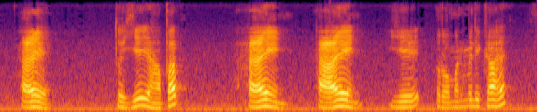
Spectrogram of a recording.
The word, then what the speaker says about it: عین: عین پڑھیں گے، جو آواز ہے، تلفظ ہے، جو یہاں سے نکلتا ہے، تو عین آپ پڑھیں. این نہیں ہوتا، این نہیں ہوتا. این تو الف یا حمزہ کی آواز ہوتی ہے.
